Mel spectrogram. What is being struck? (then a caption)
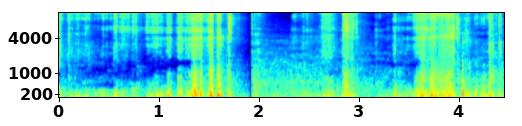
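Bar of soap. A solid white Ivory soap bar with remnants of a black coating is held in the hand while a utility knife blade shaves and carves its edges. Crisp, bright cutting and scraping strokes come in quick bursts, separated by brief quieter pauses.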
